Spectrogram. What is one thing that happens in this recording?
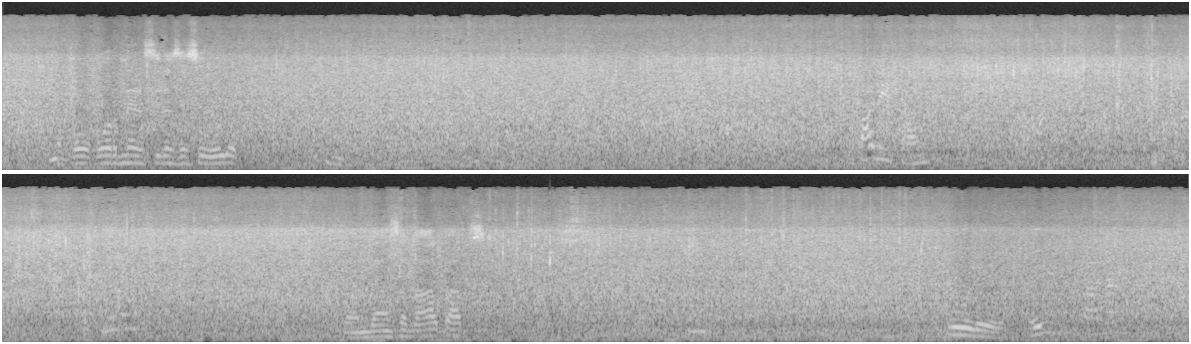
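A man speaks briefly in short bursts close by.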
